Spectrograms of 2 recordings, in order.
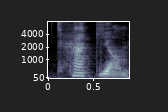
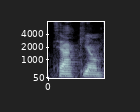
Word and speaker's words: tachyon: In place of the eternity button, it says gain 1,290 tachyon particles. Well, that's how I pronounce them.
